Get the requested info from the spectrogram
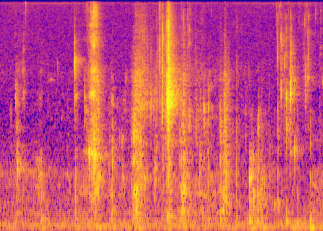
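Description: Close-up chewing of Greek salad with crisp lettuce leaves: irregular wet crunches, the loudest about two seconds in.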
